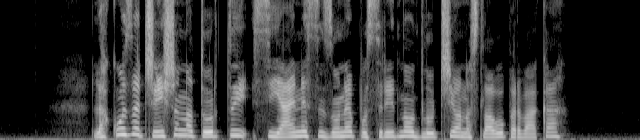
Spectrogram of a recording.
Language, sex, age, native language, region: Slovenian, female, 18-29, Slovenian, Primorsko-notranjska region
